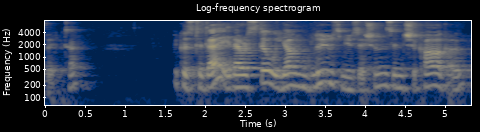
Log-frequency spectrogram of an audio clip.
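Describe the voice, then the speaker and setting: A woman reading the part of a patient older man who teaches music, explaining carefully and encouraging his young pupil. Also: fairly low pitch. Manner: measured, explanatory, gently encouraging. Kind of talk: audiobook character voice. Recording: roomy, distant mic.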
